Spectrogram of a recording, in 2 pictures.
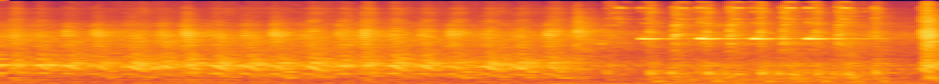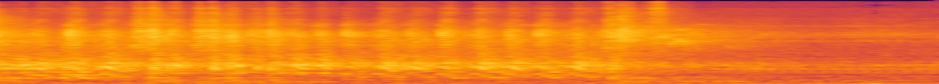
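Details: Ford XA Falcon wagon, long parked outside with unknown history: fast cranking with uneven sputtering catches that never settle into idle; seems nearly out of fuel (suspected). Cranks and sputters, won't keep running.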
